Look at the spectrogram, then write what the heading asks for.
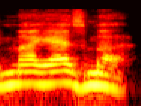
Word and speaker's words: miasm: every disease was a myasma. Now we say myasm but it was a myasma.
